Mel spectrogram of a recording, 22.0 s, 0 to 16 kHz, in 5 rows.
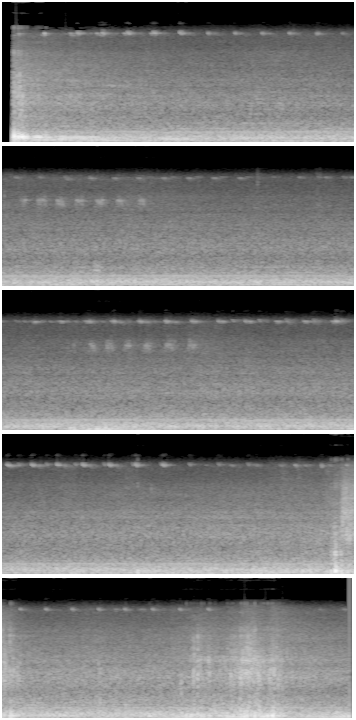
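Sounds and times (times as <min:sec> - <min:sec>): muffled rumbling and thudding: 0:17.2 - 0:21.9.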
